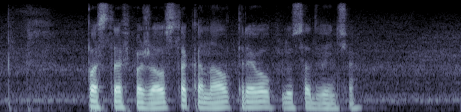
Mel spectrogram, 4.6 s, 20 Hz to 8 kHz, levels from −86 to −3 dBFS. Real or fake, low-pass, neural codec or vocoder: real; 7.2 kHz; none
